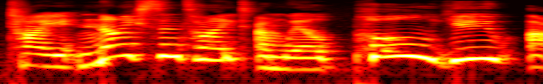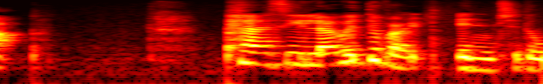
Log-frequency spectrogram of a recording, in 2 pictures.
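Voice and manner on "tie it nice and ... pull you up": calling out. A narrator's reading. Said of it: "called Percy".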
